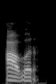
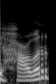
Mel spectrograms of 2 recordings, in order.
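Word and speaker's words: hour: क्या है ओ है एच ओ य आर आवर इसे हम बोलते हैं क्या आवर ये हावर नहीं होता है ये आवर होता है एच जो होता है वो साइलेंट होता है तो कहीं पर भी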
